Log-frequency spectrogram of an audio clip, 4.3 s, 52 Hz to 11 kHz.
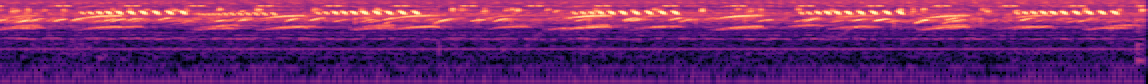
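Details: Frogs on a fallen tree limb at Gowrie dam waterhole, Djuma Game Reserve, Sabi Sand Wildtuin, South Africa, 28 January 2022 at 02:07. A dense chorus of high rattling trills repeats roughly every second over many overlapping rising chirps and a steady low hum.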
